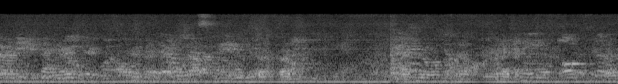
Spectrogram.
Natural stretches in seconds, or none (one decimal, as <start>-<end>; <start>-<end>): 0.0-2.5; 4.1-4.5; 5.2-6.2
